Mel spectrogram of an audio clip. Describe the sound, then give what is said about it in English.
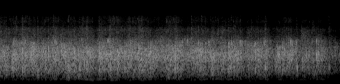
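Audience applause at an evening lecture event honouring council members: dense, steady clapping from a large crowd, holding an even level throughout without voices. “For all their great work and support, let's give them a hand.”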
